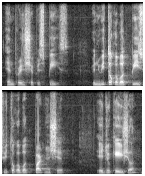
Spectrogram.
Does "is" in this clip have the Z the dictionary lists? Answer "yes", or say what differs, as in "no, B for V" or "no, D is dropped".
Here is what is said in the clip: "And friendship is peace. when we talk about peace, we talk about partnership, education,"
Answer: no, S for Z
